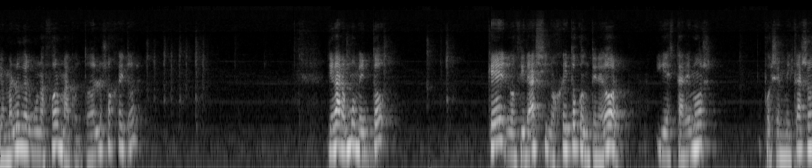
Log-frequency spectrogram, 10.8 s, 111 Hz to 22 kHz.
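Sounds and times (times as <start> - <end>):
low steady hum: 0.0 - 10.8
speech: 0.1 - 2.1, 4.4 - 5.3, 6.5 - 9.6, 10.2 - 10.8
computer keyboard key presses: 2.0 - 2.8.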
